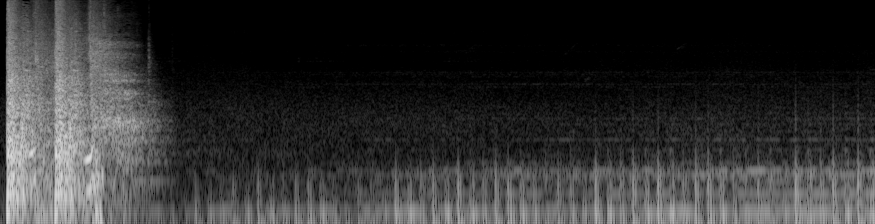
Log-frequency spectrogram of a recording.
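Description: Film soundtrack: a loud sudden hit opens it and fades over about a second and a half, then low, pulsing suspense music follows with a heavier beat about every two seconds.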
